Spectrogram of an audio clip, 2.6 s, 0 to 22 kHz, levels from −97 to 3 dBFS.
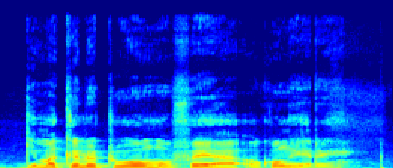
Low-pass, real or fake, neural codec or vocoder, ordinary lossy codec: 19.8 kHz; real; none; none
